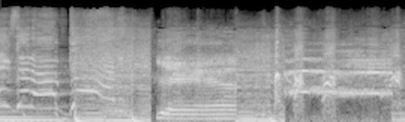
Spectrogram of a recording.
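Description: screaming goat

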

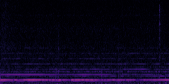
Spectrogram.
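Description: tornado warning siren

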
